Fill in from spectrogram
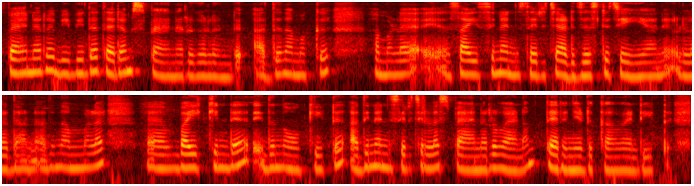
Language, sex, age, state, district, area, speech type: Malayalam, female, 30-45, Kerala, Kozhikode, rural, spontaneous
